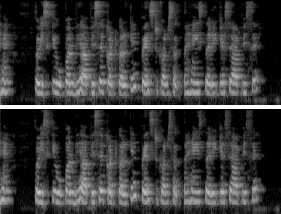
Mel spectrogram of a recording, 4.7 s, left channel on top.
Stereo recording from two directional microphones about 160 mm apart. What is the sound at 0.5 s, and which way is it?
A woman's voice, 40° right (ahead or behind).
